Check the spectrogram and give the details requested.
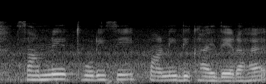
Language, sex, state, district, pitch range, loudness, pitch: Hindi, female, Bihar, Saran, 190-225 Hz, -21 LUFS, 210 Hz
